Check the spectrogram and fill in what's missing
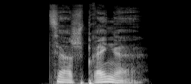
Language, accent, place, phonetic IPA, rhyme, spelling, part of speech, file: German, Germany, Berlin, [t͡sɛɐ̯ˈʃpʁɛŋə], -ɛŋə, zersprenge, verb, De-zersprenge.ogg
- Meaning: inflection of zersprengen: 1. first-person singular present 2. first/third-person singular subjunctive I 3. singular imperative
